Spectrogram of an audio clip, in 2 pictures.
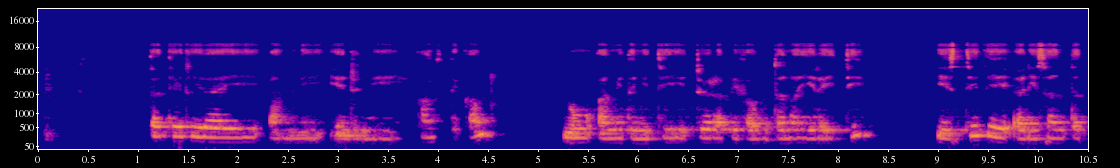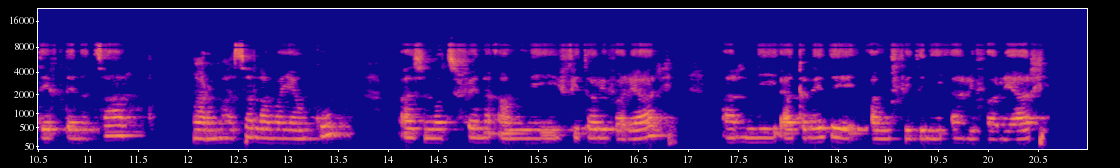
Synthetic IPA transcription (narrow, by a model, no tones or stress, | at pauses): t̪at̪eliɾajaminiḛɳɖ͡ʐinikanku̥t̪ekant̪u̥ | nuamit̪init̪it̪ueɾəpivaɦut̪anaiɾajit̪i | izit̪id̪eanisanit̪at̪elit̪enət͡saɾə | aɾumaɦasalamajaniku | a̰zinot͡si̥fenəʔaminifit̪aɾivaɾjaɾi̥ | aɾiniakiɾed̪eaminifit̪iniʔaɾiv̥aɾeaɾi̥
